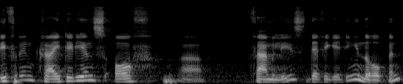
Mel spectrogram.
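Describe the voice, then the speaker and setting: With an Indian accent, a man talks at a fairly quick pace, his fairly high voice making very wide pitch swings. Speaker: government administrator. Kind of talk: presentation. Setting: seminar with audience. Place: meeting room. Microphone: podium.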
